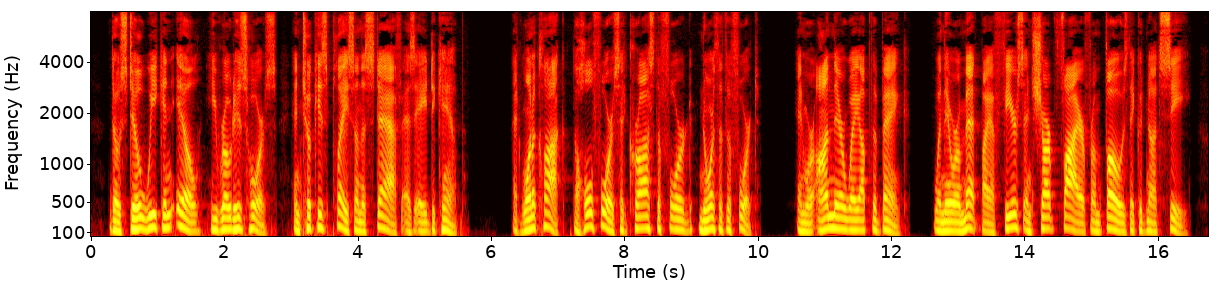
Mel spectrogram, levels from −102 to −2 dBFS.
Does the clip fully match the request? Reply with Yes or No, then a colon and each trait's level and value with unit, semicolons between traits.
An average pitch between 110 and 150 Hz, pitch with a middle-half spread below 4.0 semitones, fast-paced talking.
No: low, 135 Hz; average, 4.6 semitones; fast, 210 wpm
